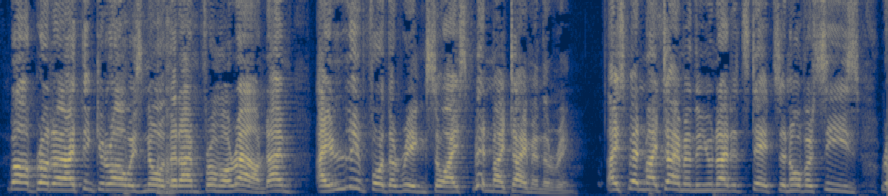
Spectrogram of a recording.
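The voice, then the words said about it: Foreign-sounding accent. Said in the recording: “you sound different ... do you have a cold? ... People are always talking about my accent. ... You sound like you're from someplace else.”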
